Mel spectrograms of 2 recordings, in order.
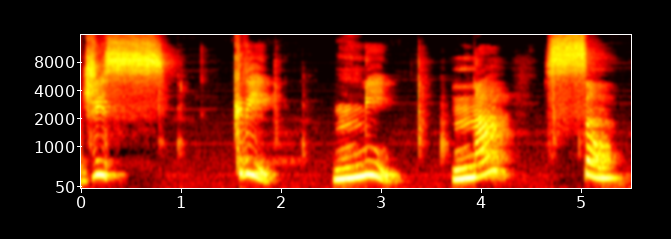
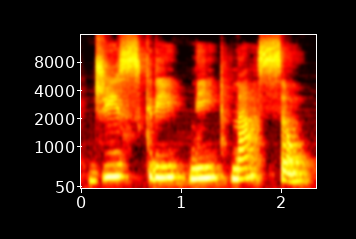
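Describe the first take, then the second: First: The word is broken into separate syllables. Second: The word is said smoothly without breaks.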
